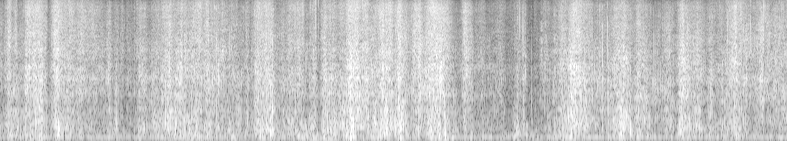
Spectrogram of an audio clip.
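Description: An empty, crumpled white paper coffee filter is held and gently crinkled and rolled with long metallic nails. It makes a steady, bright crackling and rustling texture with almost no low end, swelling and easing in loudness throughout.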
